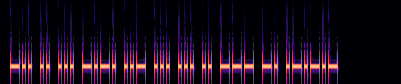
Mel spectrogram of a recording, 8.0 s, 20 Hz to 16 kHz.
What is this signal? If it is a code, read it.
Morse code, heard as a keyed tone, about 20 wpm, 700 Hz. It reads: DISCUSSION.
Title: Sentences from Top 1500 Words 20wpm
